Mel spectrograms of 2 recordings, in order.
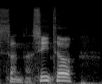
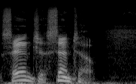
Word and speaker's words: San Jacinto: battle of san jacinto which actually would have been pronounced by the mexicans is san jacinto but the anglo's one and they're in charge now so it's san jacinto now um the the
